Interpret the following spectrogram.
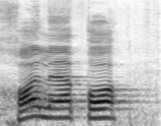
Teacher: Лям мягкое произношение. Халака нет. Халяка.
